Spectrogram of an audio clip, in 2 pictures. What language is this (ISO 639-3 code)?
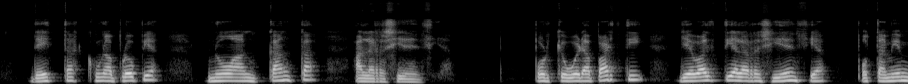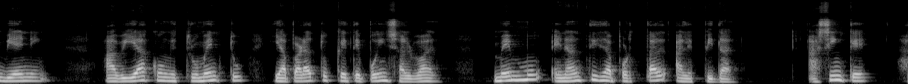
ext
